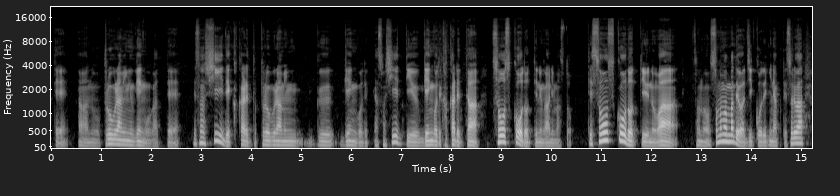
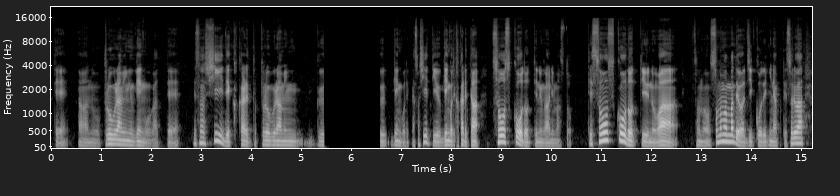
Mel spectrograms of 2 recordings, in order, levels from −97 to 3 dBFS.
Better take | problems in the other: first | audio freezing; at 5.5 s for 1 s

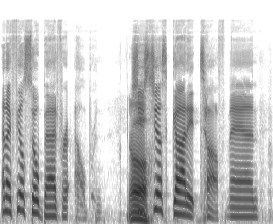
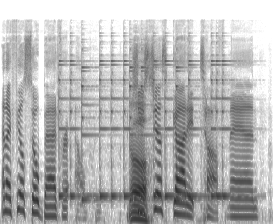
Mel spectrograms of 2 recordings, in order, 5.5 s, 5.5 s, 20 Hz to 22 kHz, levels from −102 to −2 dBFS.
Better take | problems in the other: first | doorbell; noticeable; from 1 to 5 s; peak 5 dB below the speech

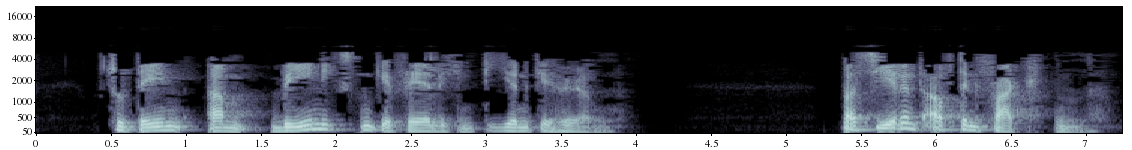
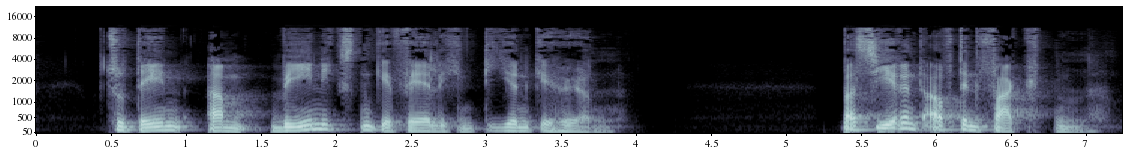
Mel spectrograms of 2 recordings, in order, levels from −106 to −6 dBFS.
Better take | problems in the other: second | garbled, watery; badly; nothing above 5 kHz; slightly in the second

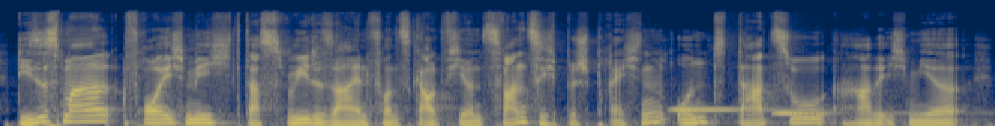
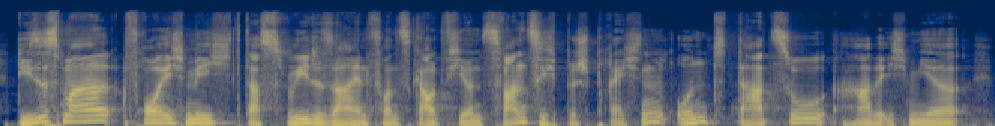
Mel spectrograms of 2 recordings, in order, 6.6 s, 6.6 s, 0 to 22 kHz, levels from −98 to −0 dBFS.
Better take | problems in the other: second | doorbell; noticeable; from 4.5 to 5.5 s; peak 5 dB below the speech

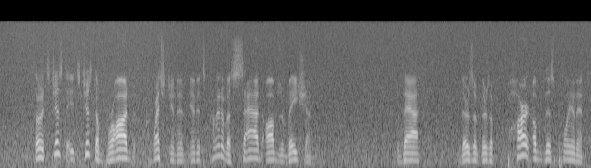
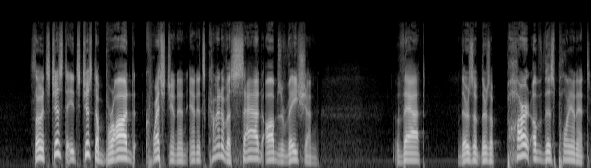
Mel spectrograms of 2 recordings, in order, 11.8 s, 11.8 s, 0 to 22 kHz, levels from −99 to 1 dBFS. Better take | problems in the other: second | hiss; loud; throughout; 9 dB below the speech

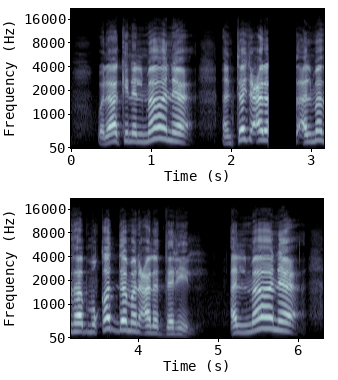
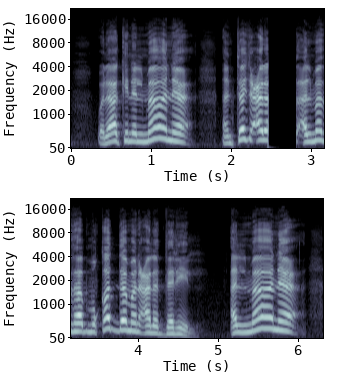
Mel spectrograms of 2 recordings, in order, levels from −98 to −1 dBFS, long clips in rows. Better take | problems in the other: second | thin; very; fading below 650 Hz

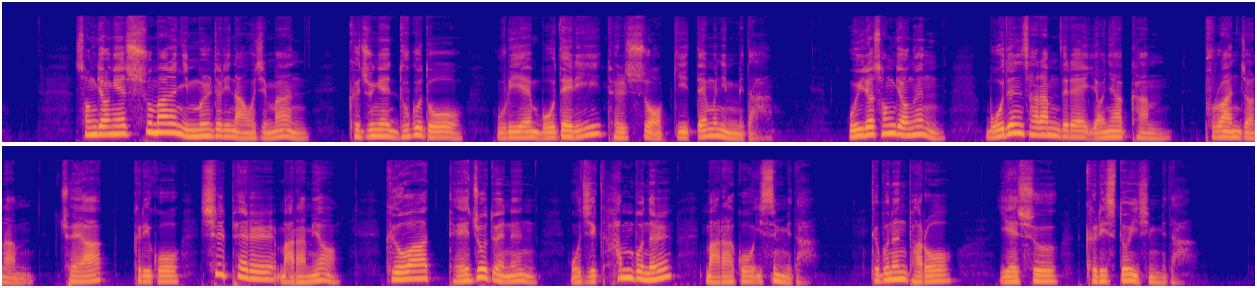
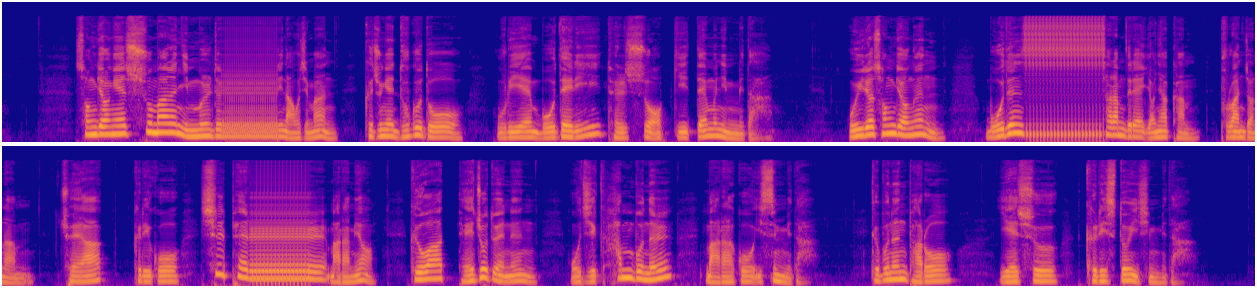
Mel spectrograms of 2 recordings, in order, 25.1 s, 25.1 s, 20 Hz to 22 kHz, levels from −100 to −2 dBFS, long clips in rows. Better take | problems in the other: first | audio freezing; at 2 s for 0.5 s, at 10 s for 1 s and at 15 s for 0.5 s

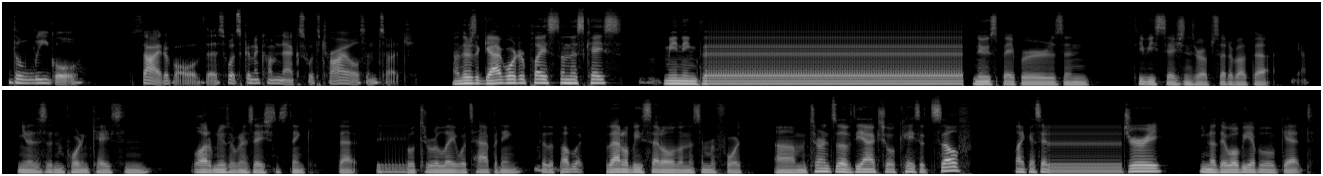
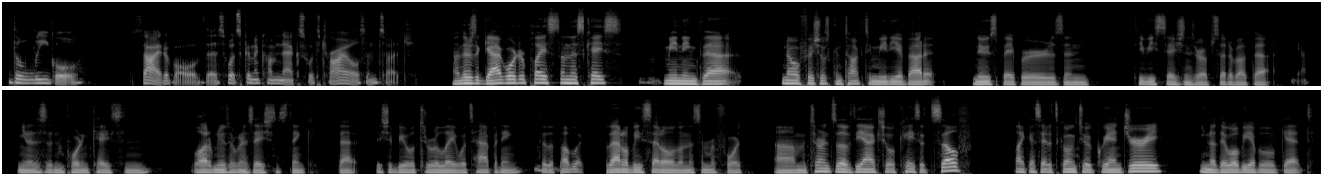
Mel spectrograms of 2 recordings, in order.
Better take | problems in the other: second | audio freezing; at 7 s for 2.5 s, at 17 s and at 24 s for 0.5 s

